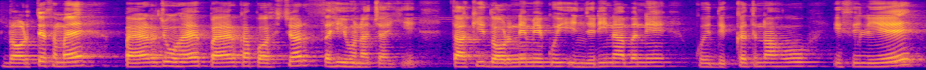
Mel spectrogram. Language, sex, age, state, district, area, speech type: Hindi, male, 30-45, Uttar Pradesh, Hardoi, rural, spontaneous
